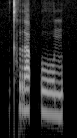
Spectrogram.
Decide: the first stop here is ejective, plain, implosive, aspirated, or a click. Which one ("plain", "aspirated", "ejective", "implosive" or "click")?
aspirated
